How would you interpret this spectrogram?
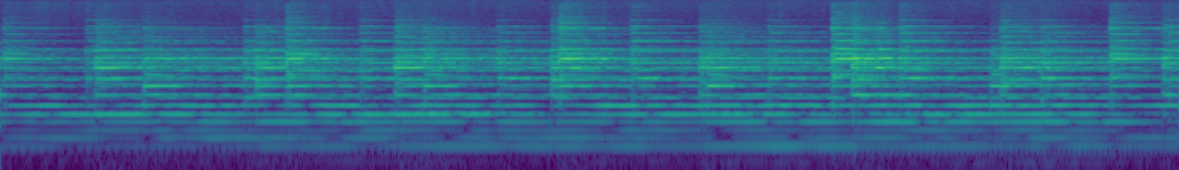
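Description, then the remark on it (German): The big church bells of Zürich peal continuously, their deep booming strokes overlapping in a rich, resonant wash of ringing tones, with new strikes landing roughly every second and no voices present. “Über die Grenze kommen groß und dröhnend die Zürcher Glocken.”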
